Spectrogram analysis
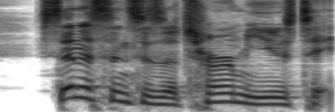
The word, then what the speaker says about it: senescence: To understand this, we'll have to first look at, how would you pronounce that? Senescence? Senescence. Senescence is a term used to indicate gradual deterioration of the body with age.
